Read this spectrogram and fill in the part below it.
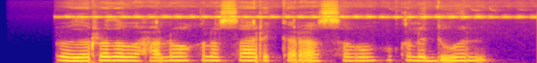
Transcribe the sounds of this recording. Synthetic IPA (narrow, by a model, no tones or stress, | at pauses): ʕʊðʊrɐðɐwɑħɑːlɔːkʰɐlɐsaːɾɪkʰɐɾʔa̰ːsɐβɐβʊkʰɐlɐd̪ʊwɐn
